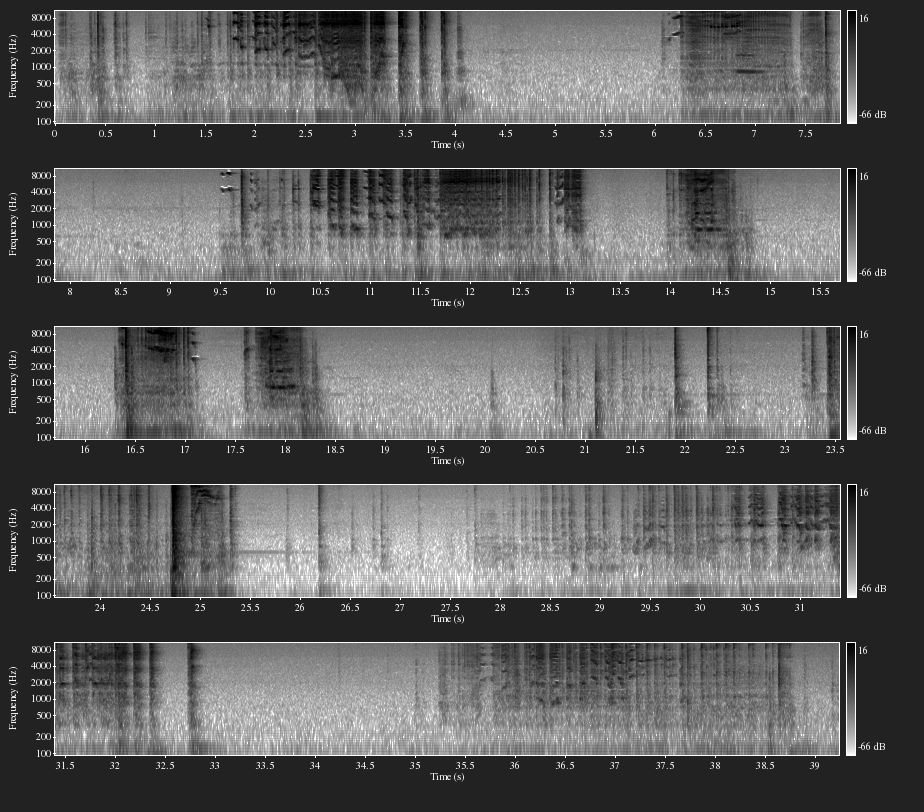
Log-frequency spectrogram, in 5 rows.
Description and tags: Turning door handle
As soon as I got back home I decided to record some more sounds for dare-12. These are sounds of my house that I have been wanting to record for a long time.
This is the sound of slowly turning the door handle on a door in my house. It can make quite an irritating squeaking sound. I turned the door handle much slower than I normally would for maximum effect.
Recorded with a handheld Zoom H1. 10cm away from the door handle, using the recorder's built in mics.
